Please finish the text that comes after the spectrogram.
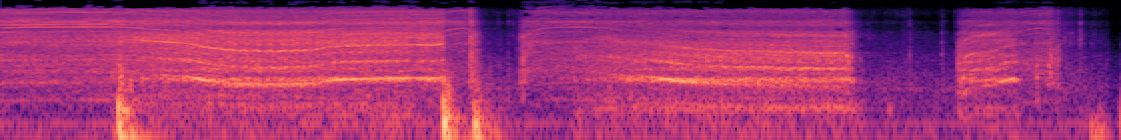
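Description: A mushroom-log drill driven by a gasoline brush cutter bores holes into oak logs on a mountainside. A steady high-pitched motor whine rises and dips under load, with brief drops and restarts between holes.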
